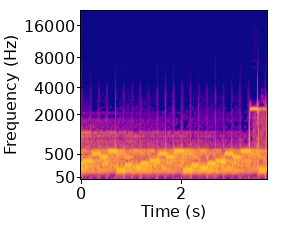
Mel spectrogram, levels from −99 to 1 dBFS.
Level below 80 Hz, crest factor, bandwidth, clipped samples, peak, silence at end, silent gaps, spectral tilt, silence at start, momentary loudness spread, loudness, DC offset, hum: -52 dBFS; 10 dB; 3.9 kHz; under 0.1%; -4 dBFS; 0 s; none; -12.5 dB/octave; 0 s; 1 LU; -15 LUFS; under 0.1%; none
